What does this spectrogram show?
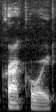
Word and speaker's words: cricoid: Some people pronounce it cracoid, either way. But cricoid sounds better to me.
